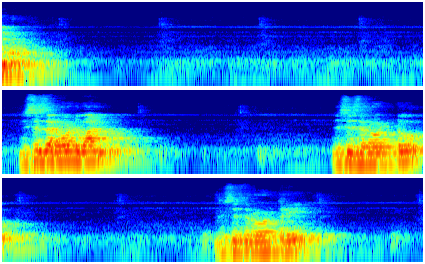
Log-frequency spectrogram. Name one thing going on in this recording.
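A man speaks calmly and clearly, as if teaching, in short phrases.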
